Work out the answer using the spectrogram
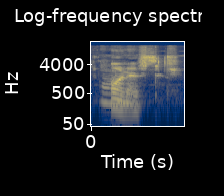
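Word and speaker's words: honest: silent থাকবে ঠিক আছে যেমন হনেস্ট কবনা আমরা বলব যে অনেস্ট ও আসছে এস পর্যন্ত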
